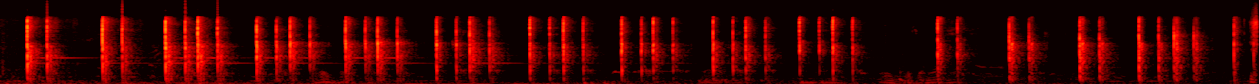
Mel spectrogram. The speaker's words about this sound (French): c'est même pas en tapant avec euh, avec des baguettes, mais c'est en frappant dans les mains. C'est la résonance sur la pierre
